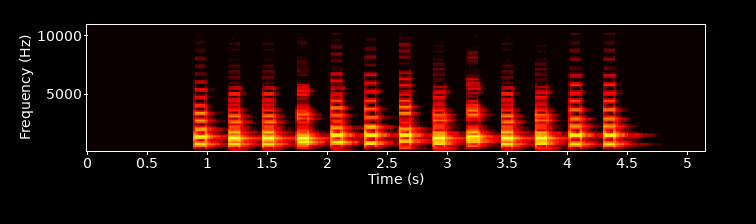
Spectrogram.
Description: DTMF, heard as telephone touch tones, dialled by machine, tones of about 90 ms. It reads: 211796#401433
